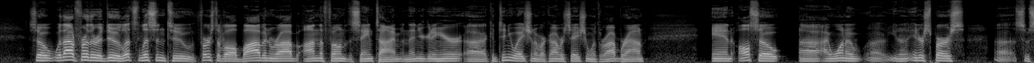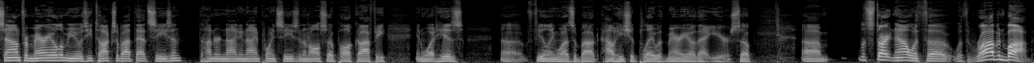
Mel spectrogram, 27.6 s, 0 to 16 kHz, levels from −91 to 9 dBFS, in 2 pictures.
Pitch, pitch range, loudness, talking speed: 130 Hz, 115-140 Hz, -27 LUFS, 195 wpm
